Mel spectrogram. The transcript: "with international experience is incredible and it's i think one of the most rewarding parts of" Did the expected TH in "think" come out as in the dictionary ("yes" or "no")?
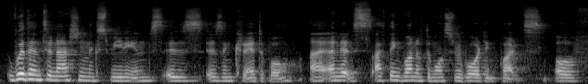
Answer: yes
